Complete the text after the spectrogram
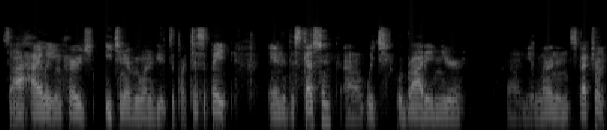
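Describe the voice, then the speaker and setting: Low-voiced man teaching, slightly muffled sound. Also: a bit bright. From Liberia. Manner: polite, formal, instructional. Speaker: trainer. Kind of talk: online training lecture.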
